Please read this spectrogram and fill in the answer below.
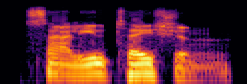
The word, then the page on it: salutation: British English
